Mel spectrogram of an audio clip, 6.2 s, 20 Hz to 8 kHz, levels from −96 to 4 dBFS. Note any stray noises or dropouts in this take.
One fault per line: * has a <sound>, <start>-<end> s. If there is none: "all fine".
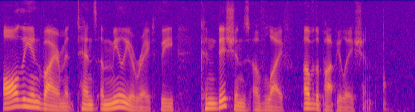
* has a tap, 5.8-5.9 s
